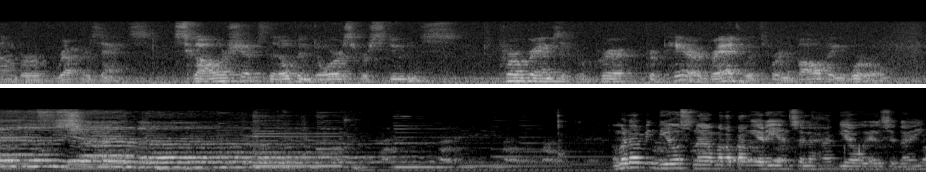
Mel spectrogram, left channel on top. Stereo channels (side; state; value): both; different; correlation 0.01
